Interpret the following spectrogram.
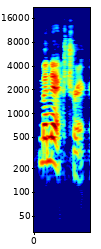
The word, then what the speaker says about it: Manectric: Manectric, there we go, that's how you say it.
